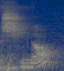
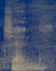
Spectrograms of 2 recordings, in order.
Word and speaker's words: Tshiani: Dans le cadre de l'état, on a comprendre la loi il y a China. Il y a China. Chani. Quoi? Chani. Noël Chani.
